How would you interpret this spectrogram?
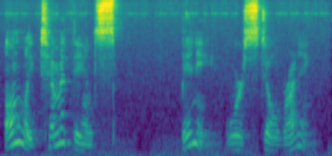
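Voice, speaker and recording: Animated, unhurried woman reading a children's story. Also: lowish voice, a little hiss or hum, poor audio. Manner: dramatic, emphatic phrasing for young listeners. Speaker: read-aloud storyteller. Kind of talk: expressive children's storybook narration.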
